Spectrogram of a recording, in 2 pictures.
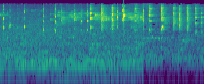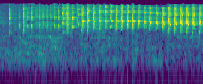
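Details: Lovebird ngekek chatter, in breeding condition: after a few seconds of low hum and scattered chirps, a rapid, high, rattling series begins and speeds into a steady stream of sharp pulses.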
